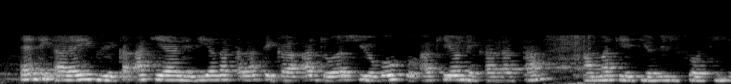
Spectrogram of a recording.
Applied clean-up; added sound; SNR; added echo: classical method WPE with log-MMSE.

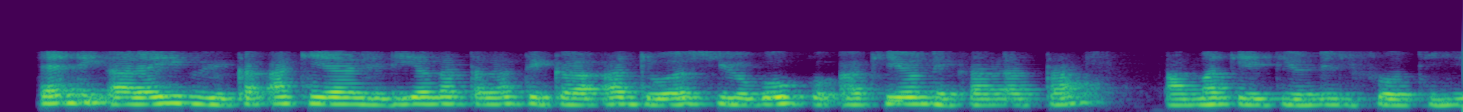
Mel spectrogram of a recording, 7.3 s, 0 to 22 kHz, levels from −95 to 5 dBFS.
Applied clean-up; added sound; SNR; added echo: neural mask model DeepFilterNet 3.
